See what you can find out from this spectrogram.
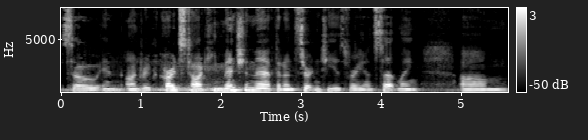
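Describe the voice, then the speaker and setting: The voice moves at a moderate pace with lively intonation. It is an unremarkable speaking voice. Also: woman, fairly low pitch for a woman. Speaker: researcher. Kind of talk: lecture.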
